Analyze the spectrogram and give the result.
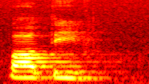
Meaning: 1. honour 2. dignity 3. the Armenian abbreviation mark: ՟ 4. feast, banquet in honor of someone
- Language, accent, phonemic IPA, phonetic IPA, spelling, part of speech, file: Armenian, Eastern Armenian, /pɑˈtiv/, [pɑtív], պատիվ, noun, Hy-պատիվ.ogg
